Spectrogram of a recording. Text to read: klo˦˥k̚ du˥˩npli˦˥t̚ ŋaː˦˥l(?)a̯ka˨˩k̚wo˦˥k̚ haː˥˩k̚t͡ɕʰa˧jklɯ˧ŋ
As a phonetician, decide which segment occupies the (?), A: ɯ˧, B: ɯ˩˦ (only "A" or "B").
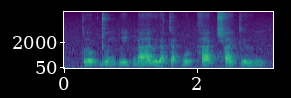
B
